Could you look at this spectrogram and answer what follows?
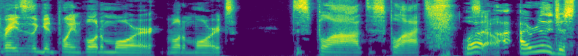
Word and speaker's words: Desplat: So she's saying it's Desplat. I think the S is silence as well, yeah.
